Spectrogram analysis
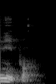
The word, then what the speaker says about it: Nippon: Le Japon est effectivement un des rares pays qui a deux manières de se désigner, à savoir donc Nihon et Nippon.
